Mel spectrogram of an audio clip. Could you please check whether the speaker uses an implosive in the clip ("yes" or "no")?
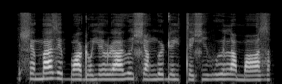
no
